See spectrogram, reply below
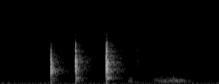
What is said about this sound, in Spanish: Viene la visita de Dios. Viene Dios en acción a visitar a su iglesia. He aquí, yo estoy a la puerta y llamo.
